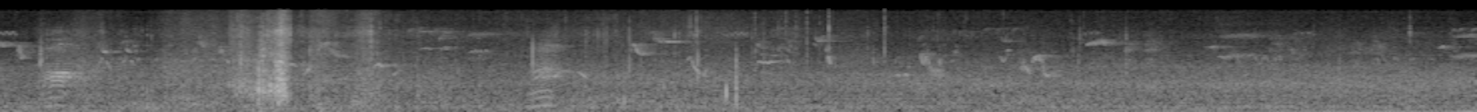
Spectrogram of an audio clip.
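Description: Faint birdsong: scattered short chirps and calls from several birds, with a brief louder rustle about two seconds in.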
